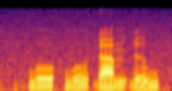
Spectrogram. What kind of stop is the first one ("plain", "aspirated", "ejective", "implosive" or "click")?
implosive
